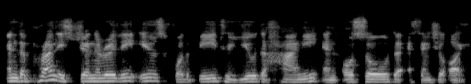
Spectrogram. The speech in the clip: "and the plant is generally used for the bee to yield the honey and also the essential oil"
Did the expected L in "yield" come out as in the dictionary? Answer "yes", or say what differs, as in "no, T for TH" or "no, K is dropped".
no, L is dropped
